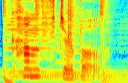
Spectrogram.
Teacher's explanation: Only 3 syllables in natural speech, not 4.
